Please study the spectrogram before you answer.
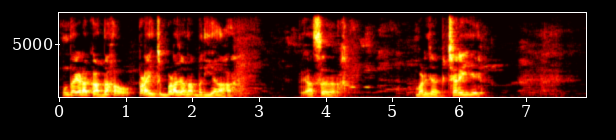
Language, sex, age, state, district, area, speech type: Dogri, male, 30-45, Jammu and Kashmir, Samba, rural, spontaneous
